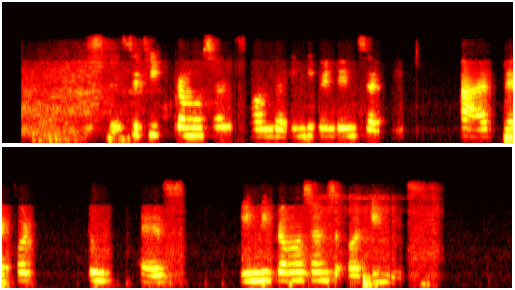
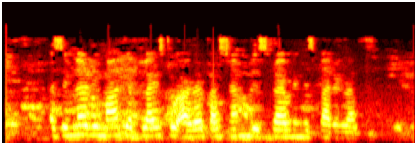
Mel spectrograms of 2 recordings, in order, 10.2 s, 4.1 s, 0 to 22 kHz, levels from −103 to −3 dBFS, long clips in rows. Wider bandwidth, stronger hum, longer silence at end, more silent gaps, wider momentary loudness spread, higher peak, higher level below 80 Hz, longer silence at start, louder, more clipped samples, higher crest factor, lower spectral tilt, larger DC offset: about the same, 8 kHz vs 8 kHz; neither; first, 0.85 s vs 0.15 s; neither; first, 18 LU vs 13 LU; about the same, -2 dBFS vs 0 dBFS; first, -52 dBFS vs -62 dBFS; first, 0.2 s vs 0.05 s; second, -22 LUFS vs -14 LUFS; neither; first, 20 dB vs 14 dB; first, -6 dB/octave vs -4 dB/octave; neither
